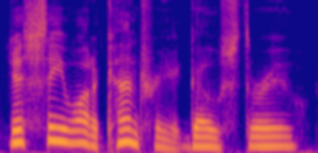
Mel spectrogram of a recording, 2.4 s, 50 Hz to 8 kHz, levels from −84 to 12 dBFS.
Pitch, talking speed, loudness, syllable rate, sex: 155 Hz, 200 wpm, -16 LUFS, 4.0 syllables/s, male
